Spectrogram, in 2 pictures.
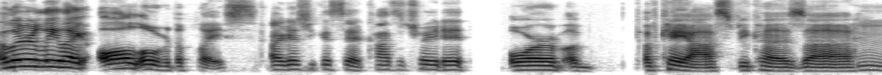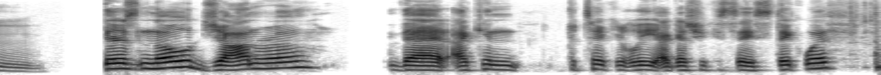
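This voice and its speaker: A man with an American accent and a normal speaking voice talks at a fairly slow pace, his fairly high pitch carrying lively intonation. The sound is dry and close with no echo, and his loudness swings widely. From US Northeast (Bronx, New York). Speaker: event planner and YouTuber. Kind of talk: casual chat.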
